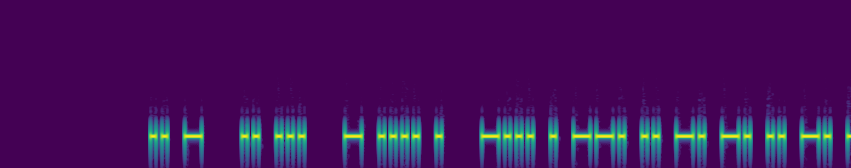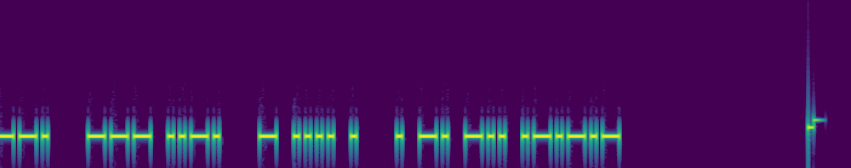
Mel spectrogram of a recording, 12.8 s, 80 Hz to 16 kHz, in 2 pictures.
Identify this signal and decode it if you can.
Morse code, heard as a keyed tone, about 28 wpm, 700 Hz. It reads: IT IS THE BEGINNING OF THE END.
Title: Sentences from Top 1000 Words - Review Part 5 - 28wpm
